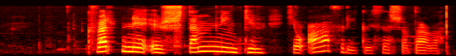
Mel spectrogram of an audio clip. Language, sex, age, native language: Icelandic, male, 11, Icelandic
